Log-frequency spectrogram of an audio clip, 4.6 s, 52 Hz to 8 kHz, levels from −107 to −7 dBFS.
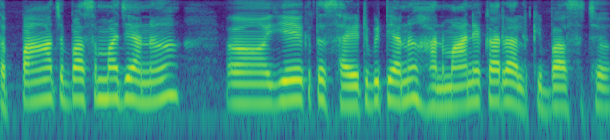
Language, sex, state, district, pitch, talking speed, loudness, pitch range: Garhwali, female, Uttarakhand, Tehri Garhwal, 210 Hz, 195 wpm, -23 LUFS, 180-225 Hz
